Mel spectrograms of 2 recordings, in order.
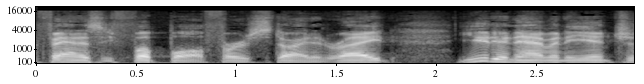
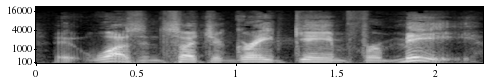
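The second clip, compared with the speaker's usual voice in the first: play-acted, very sullen, surly tone; 3 semitones higher than usual. Retelling someone's reply about the weekend's game, mock-surly voice. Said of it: "in a very surly voice".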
